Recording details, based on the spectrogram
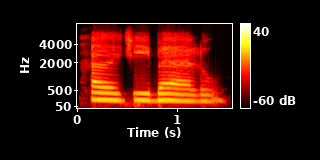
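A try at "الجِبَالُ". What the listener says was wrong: Ya, kalau jibal, mbaknya panjang. Al-Jibalu, panjang mbak.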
